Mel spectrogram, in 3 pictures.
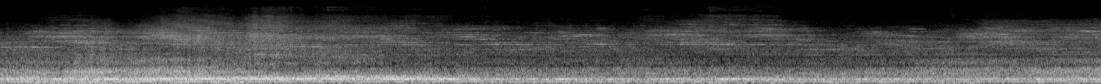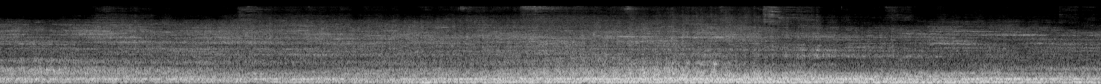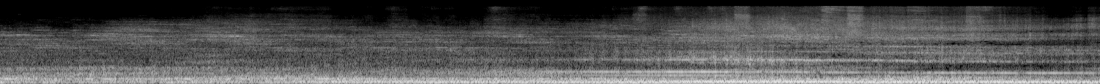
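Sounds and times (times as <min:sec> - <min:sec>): freight train rolling past: 0:00.0 - 0:33.0.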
